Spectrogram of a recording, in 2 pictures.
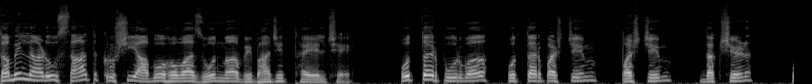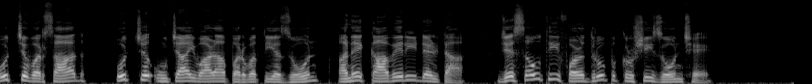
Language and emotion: Gujarati, neutral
